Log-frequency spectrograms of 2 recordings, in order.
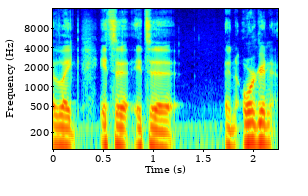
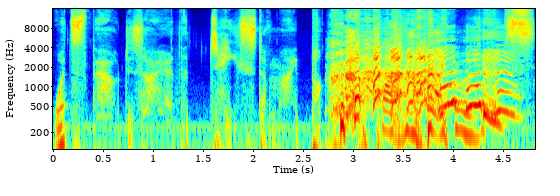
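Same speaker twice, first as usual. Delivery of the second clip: put-on devil voice, slow and loud; 5 dB louder than usual. Playing a devil out looking for witches at Halloween: put-on devil voice. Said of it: "you are way too good at that voice".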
